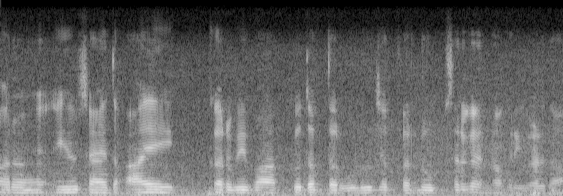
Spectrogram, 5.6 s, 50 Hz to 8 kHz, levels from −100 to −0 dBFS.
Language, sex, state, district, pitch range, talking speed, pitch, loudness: Garhwali, male, Uttarakhand, Tehri Garhwal, 100-110 Hz, 150 wpm, 105 Hz, -19 LUFS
